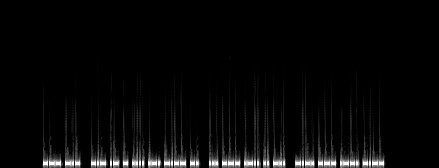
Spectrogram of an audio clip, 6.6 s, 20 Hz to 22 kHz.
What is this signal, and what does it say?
Morse code, heard as a keyed tone, about 47 wpm, 700 Hz. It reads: OK KATHRYN SOLID COPY
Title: K1USN SST QSO Practice 50wpm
